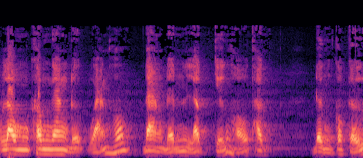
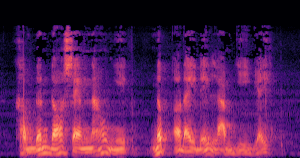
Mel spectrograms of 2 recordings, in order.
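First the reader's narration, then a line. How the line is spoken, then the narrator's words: Soft voice near ear. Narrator (Vietnamese): bên tai vang lên tiếng nói nhỏ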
